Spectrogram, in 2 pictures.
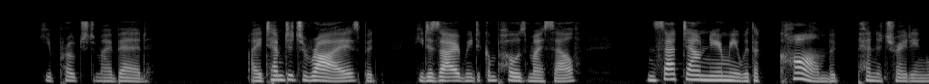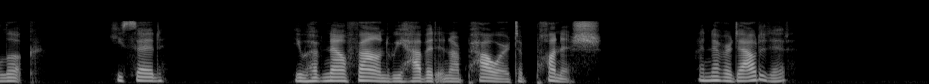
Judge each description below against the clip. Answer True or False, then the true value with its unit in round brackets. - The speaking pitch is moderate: True (165 Hz)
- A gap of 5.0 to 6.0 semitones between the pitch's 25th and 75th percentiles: False (3.4 semitones)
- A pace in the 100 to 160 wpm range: True (140 wpm)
